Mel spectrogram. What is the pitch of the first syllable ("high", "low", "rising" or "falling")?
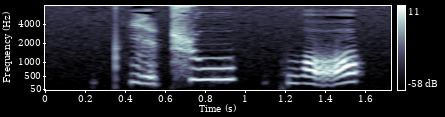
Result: low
